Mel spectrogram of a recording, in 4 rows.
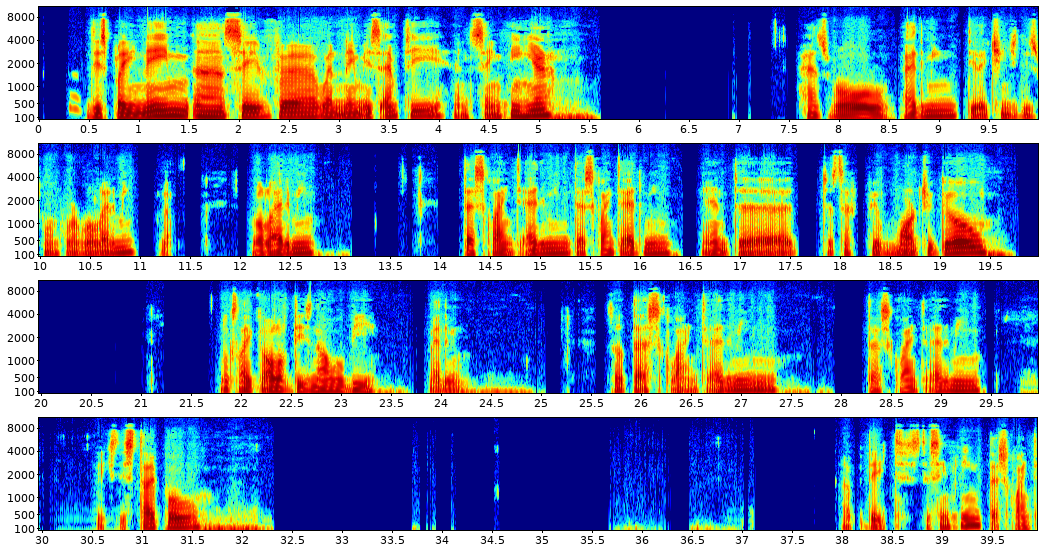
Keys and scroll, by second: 5.0 super+v, 14.3 Return, 20.7 super+v, 24.2 super+c, 26.3 super+c, 26.4 Return, 32.0 Return, 32.1 super+v, 37.0 super+v, 39.5 Return.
